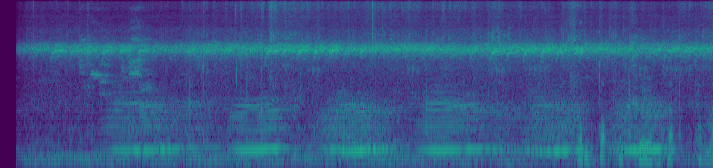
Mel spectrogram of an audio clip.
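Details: Frogs calling at night after rain, a steady chorus of low nasal pulsed calls repeating about once a second, over a constant high insect whine and background music.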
